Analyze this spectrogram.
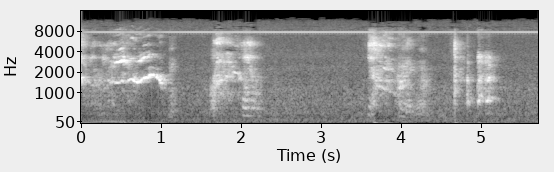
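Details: Fourteen-month-old young African grey parrot kept indoors speaking new words: a wavering whistled phrase opens, then several separate speech-like syllable bursts spaced by quiet gaps, with a steady high electronic hum throughout.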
